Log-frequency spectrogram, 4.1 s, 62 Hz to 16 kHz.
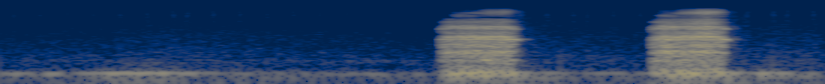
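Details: Two barn owls sharing affection inside a nest box late at night, 11:57 pm, 19 November 2023: after a quiet start, two loud raspy screeching hisses about a second apart, over a faint low background hum.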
